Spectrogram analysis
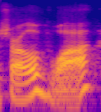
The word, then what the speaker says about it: Charlevoix: We Americanized it. It should have been Charlevoix, and named for the French Jesuit missionary. His last name was Charlevoix, so Pierre Francois de Charlevoix. Charlevoix.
